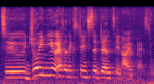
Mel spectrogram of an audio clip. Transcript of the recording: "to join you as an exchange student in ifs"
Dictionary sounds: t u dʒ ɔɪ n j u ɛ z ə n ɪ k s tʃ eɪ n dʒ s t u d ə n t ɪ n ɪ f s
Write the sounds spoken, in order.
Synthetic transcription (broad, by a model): t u dʒ ɔɪ n j u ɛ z ə n ɪ k s tʃ eɪ n dʒ s t u d ə n t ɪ n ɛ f s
